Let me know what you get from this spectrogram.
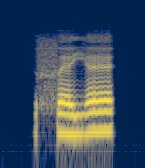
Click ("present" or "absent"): absent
